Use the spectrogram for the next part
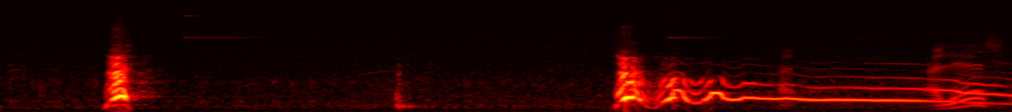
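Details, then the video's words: Cocker Spaniel dog howling like a wolf at home in Ajloun, Jordan: one sharp bark, a faint yelp, then another bark that runs into a long wavering howl, sliding slowly down in pitch with rich harmonics. "cocker spaniel howls like a wolf"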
